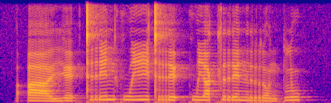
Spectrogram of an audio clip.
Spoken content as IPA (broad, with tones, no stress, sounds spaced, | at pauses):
ʔ aː˨˩ j e˨˩ ʔ t r i˥˩ n k w iː˥˩ t r e˦˥ ʔ k w i˦˥ a̯ k r e˧ n r o˨˩ n p l u˦˥ k̚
